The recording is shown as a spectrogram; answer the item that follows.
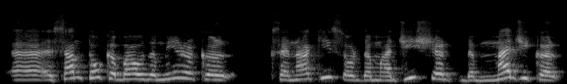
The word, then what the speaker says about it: Xenakis: So let's read Iannis Xenakis, also spelled with a Y, pronounced, yes, Iannis Xenakis, as you see, born the May 29th, 1922, and died on the 4th of February, 2001.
